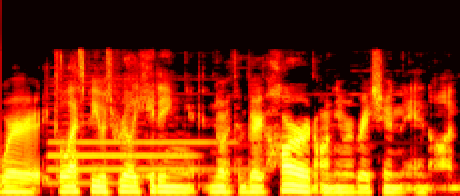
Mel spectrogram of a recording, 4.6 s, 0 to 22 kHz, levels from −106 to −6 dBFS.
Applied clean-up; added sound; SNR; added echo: classical method Wiener filter.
